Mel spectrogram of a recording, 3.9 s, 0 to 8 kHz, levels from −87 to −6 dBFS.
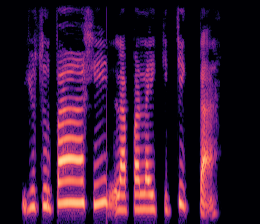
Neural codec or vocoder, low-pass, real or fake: none; 7.2 kHz; real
